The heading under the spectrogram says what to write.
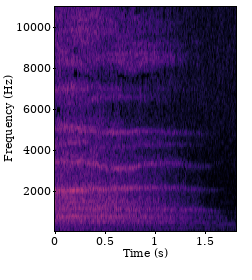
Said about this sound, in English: we'll take 3 deep breaths in through the nose and out through the mouth. Taking an inhale and exhale. Inhale and exhale. One more time. Inhale and exhale, letting it go.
